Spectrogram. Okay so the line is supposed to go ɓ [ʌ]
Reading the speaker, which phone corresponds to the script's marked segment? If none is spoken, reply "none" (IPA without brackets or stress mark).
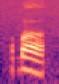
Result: ʌ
